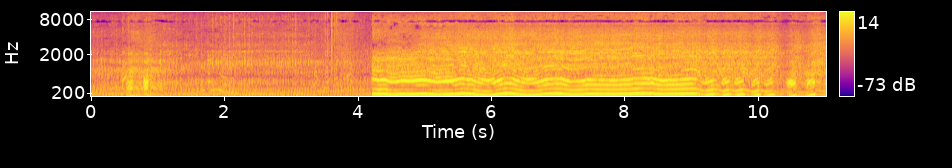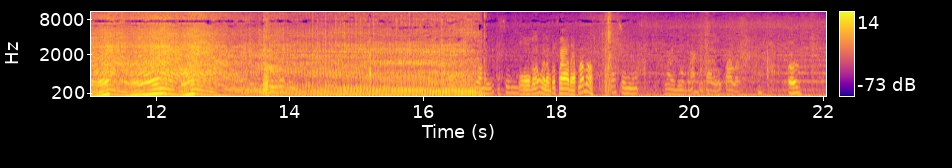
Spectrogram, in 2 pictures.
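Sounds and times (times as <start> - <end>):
chainsaw cutting wood: 0.0 - 17.0.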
